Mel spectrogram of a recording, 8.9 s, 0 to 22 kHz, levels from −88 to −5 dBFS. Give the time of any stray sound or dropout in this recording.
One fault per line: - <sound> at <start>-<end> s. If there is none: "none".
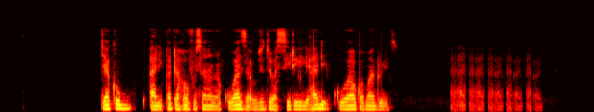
- laugh at 6.8-8.1 s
